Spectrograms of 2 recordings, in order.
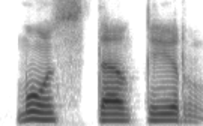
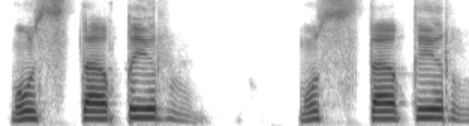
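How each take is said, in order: First: Mustaqir slow, falling, no lift at the end; wrong way. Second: Mustaqir slow, voice higher at the end; correct rising. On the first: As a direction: let mustaqir drop flat. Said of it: "Jadi jangan mustaqir". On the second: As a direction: raise mustaqir properly. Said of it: "Seharusnya dinaikkan". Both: Shown as a demonstration.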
